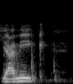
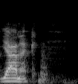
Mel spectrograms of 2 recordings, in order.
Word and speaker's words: Yannick: That's the correct way of pronouncing that first name, by the way. It's Yannick, not Yannick.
